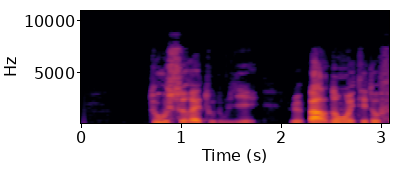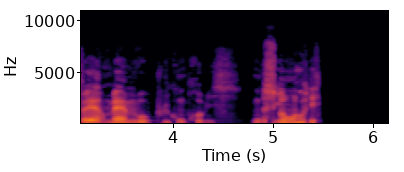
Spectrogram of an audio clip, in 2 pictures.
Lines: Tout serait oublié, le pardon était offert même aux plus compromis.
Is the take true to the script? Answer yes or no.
no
